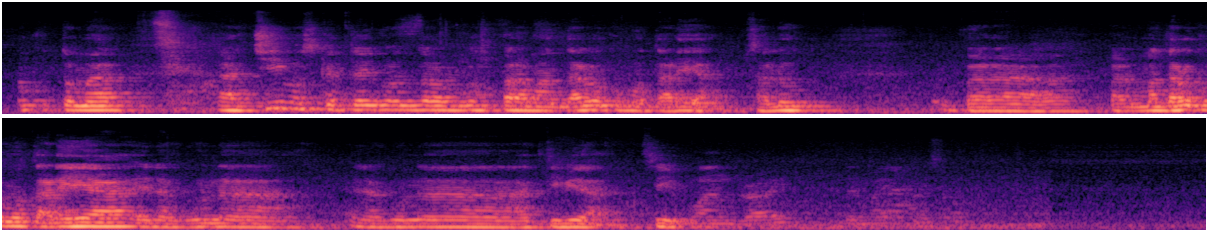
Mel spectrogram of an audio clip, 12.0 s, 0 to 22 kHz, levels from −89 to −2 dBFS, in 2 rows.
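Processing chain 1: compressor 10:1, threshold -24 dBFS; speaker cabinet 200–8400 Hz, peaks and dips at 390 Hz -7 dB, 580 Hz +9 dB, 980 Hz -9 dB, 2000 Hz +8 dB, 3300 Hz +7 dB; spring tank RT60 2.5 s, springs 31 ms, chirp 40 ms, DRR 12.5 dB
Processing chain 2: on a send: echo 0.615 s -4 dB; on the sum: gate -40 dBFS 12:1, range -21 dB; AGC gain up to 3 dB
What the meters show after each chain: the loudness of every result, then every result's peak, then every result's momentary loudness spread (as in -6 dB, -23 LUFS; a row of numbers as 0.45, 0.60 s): -32.0, -22.0 LUFS; -14.0, -5.5 dBFS; 16, 12 LU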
